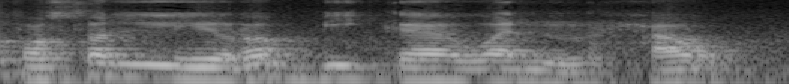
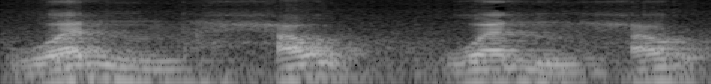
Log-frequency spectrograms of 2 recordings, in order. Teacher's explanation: nun mati jumpa dengan ha, hukumnya izhar halqi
